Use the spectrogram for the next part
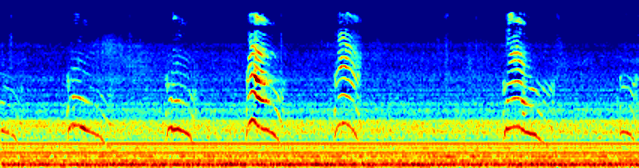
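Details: Motherless newborn rescue kittens in a heated box at home cry in high, thin meows. Each cry arches up and drops, repeated about once a second, over a constant low hum.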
